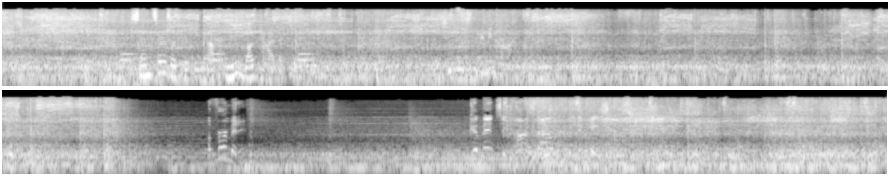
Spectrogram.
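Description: A flamethrower roars steadily.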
